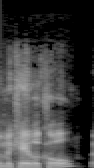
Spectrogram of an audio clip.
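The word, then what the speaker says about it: Michaela Coel: Shout out to Michaela Cole.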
